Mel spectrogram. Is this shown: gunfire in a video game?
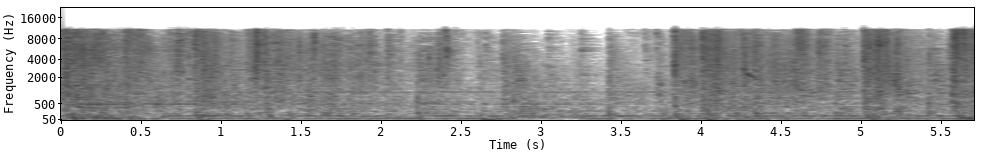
yes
